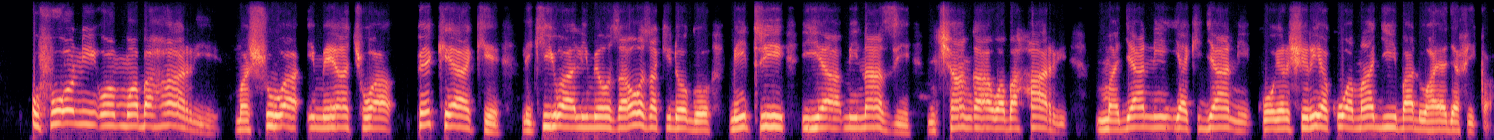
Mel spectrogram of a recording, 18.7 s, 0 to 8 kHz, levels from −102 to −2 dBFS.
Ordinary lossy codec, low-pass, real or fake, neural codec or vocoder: Opus, 32 kbps; 7.2 kHz; fake; vocoder, 44.1 kHz, 128 mel bands every 512 samples, BigVGAN v2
